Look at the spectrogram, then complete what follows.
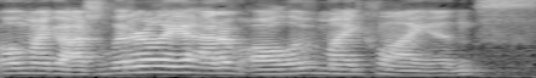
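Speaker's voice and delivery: ordinary talk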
